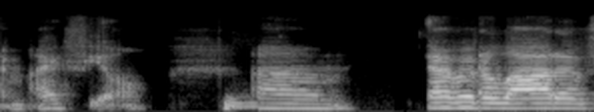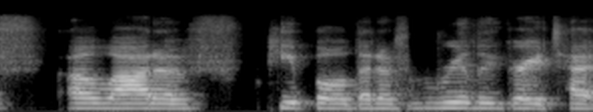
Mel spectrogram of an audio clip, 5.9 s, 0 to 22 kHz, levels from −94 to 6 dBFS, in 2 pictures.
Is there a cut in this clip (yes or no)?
yes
